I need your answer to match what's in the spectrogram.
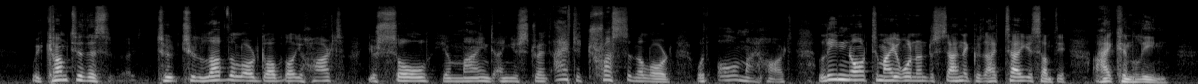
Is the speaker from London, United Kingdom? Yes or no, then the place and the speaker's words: no; Lewis, Scotland, United Kingdom; born there; I was born in Lewis.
